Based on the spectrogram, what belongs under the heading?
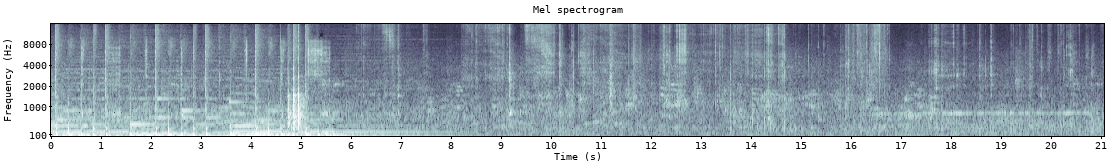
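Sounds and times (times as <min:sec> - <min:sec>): background music: 0:00.0 - 0:07.5.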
